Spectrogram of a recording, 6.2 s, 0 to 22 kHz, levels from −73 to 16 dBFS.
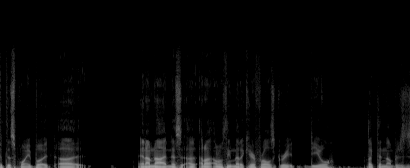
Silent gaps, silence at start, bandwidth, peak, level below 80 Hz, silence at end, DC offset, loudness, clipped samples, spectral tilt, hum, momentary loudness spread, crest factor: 1.44-1.67 s, 1.79-2.00 s; 0 s; 15.5 kHz; -6 dBFS; -40 dBFS; 0 s; under 0.1%; -26 LUFS; under 0.1%; -7.5 dB/octave; none; 11 LU; 20 dB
